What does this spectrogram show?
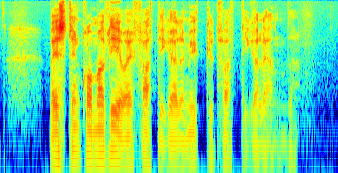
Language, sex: Swedish, male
